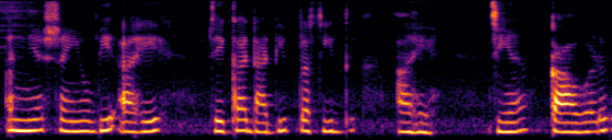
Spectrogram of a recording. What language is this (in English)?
Sindhi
